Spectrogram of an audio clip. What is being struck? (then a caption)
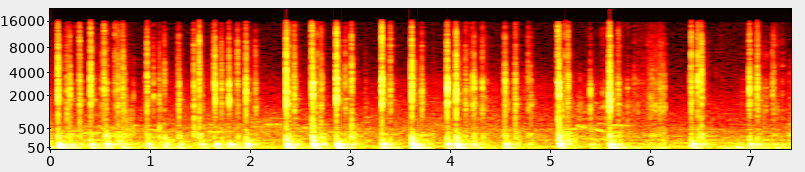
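Mechanical keyboard with plastic keycaps and aluminium case. Fingertips of both hands type rapidly on a compact 60% HyperX Alloy Origins 60 mechanical keyboard with RGB backlight, plastic keycaps, an aluminium body and Red switches, resting on a wooden desk beside an untouched mouse. Quick, dense keystrokes give a deep, low thock with a bright clack on top, each stopping almost at once. The typing runs in uneven bursts with brief lulls.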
